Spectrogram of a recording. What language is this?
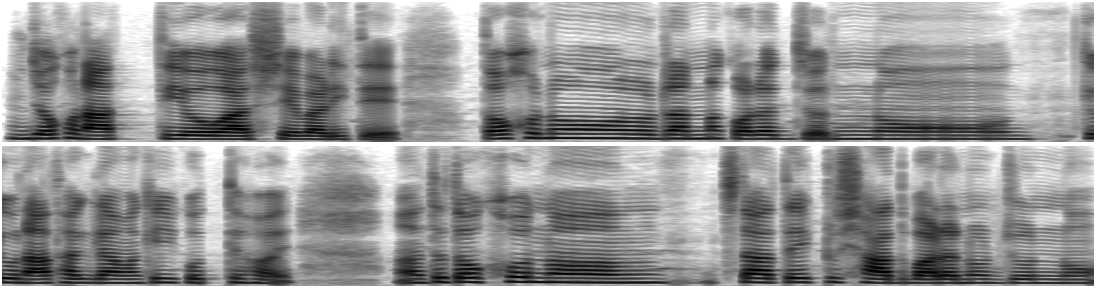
Bangla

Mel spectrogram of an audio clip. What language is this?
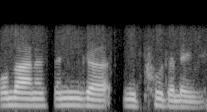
Manipuri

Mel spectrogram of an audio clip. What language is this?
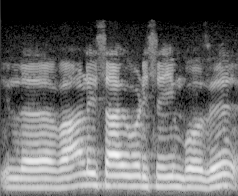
Tamil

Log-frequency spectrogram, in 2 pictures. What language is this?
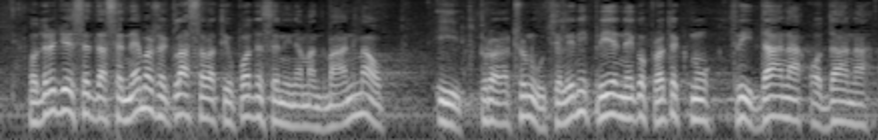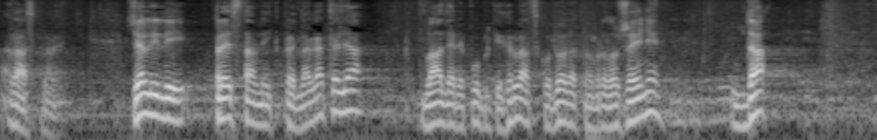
Croatian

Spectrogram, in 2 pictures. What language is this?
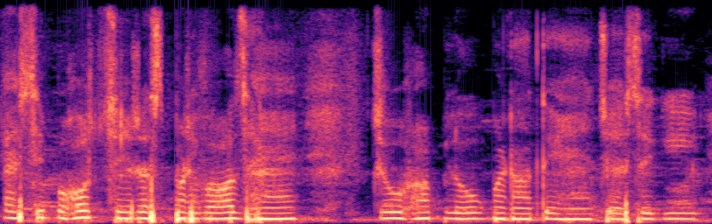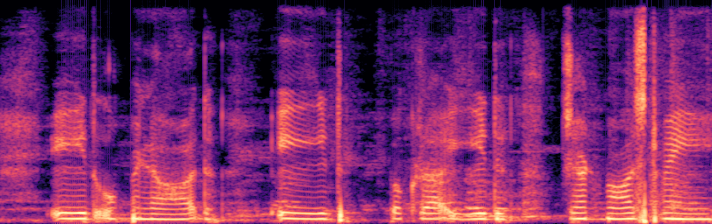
Urdu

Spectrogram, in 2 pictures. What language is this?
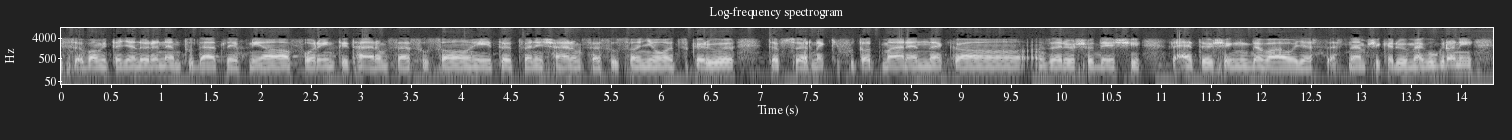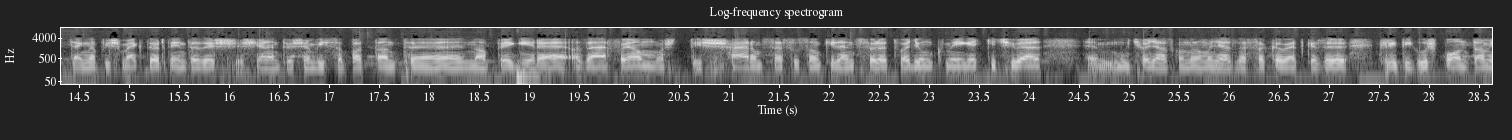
Hungarian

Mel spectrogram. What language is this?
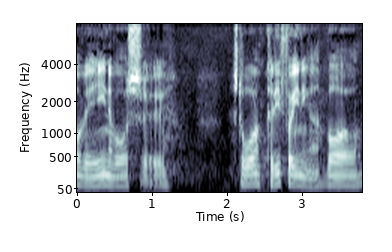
Danish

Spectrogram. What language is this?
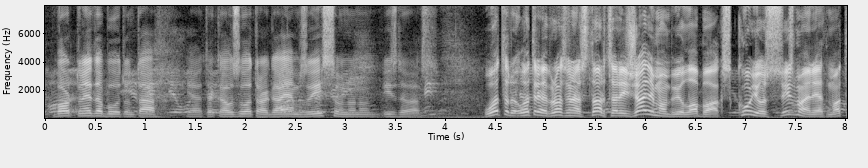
Latvian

